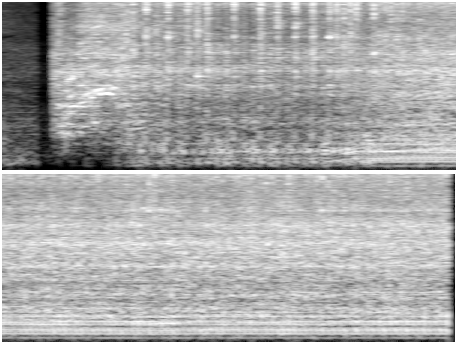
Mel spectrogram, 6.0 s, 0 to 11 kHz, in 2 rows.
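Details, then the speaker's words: Cub Cadet CC760es walk-behind mower with rebuilt Huayi carburetor, fresh oil and gas, started on choke: catches quickly and settles into a smooth, even normal idle. "up oh that sounds nice let's check idle"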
